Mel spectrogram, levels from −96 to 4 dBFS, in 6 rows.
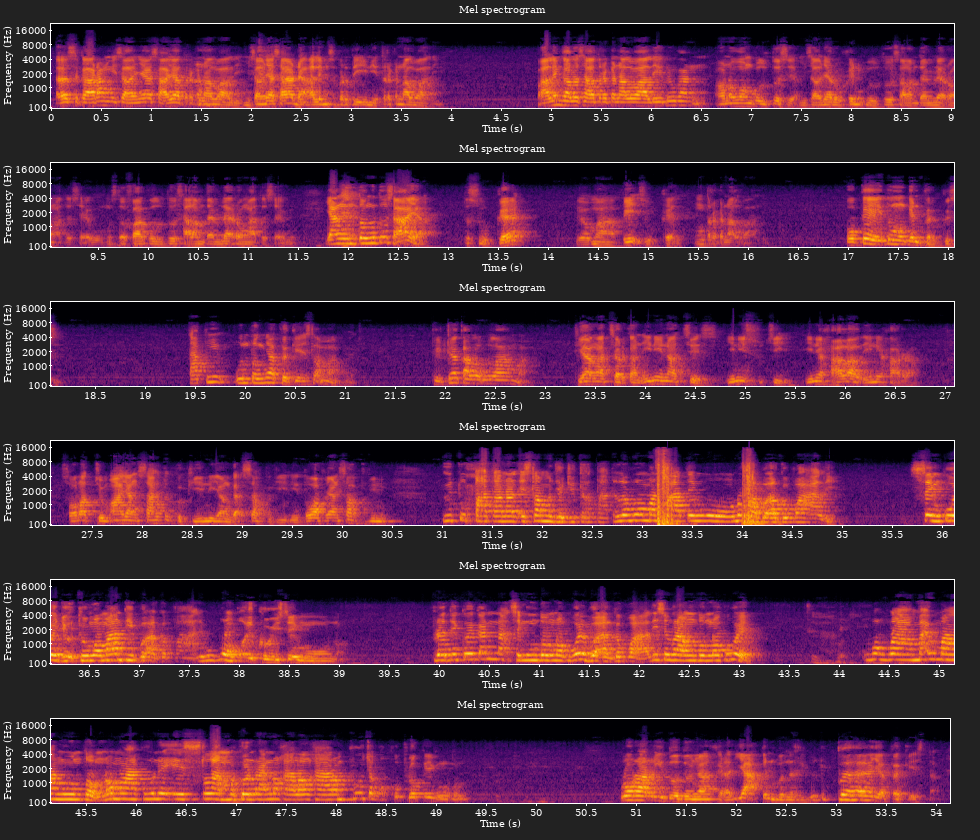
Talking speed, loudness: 170 wpm, -17 LUFS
